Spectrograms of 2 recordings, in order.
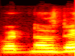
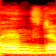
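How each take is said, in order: First: "वेडनेसडे" as wed-nes-day, three syllables; everyday mispronunciation. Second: "वेडनेसडे" as two syllables, WENZ-day; correct pronunciation. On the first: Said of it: "वेडनेसडे ही बोलते हैं". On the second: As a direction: say "वेडनेसडे" without its first d. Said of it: "हम खुद ही गलत सलत बोलते". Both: Shown as a demonstration.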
